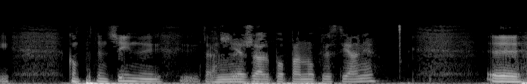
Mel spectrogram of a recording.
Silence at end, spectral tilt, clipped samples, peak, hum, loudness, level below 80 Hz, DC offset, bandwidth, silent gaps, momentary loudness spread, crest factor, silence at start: 0 s; -5.5 dB/octave; under 0.1%; -4 dBFS; none; -28 LUFS; -28 dBFS; under 0.1%; 6.4 kHz; none; 19 LU; 18 dB; 0 s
